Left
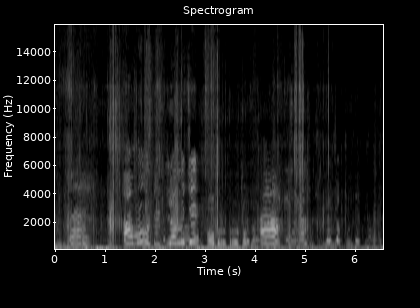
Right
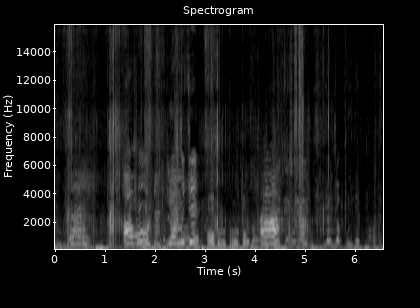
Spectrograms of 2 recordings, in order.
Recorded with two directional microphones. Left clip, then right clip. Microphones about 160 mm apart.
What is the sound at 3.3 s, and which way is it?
Speech, 85° left.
